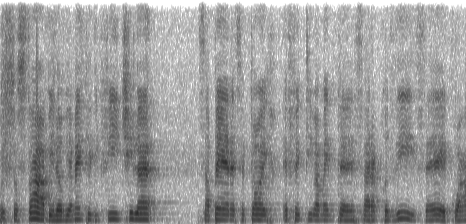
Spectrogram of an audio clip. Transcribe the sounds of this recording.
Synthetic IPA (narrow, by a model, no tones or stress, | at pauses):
kwḛst̪ost̪abileovːjament̪eɛd̪ːifːiːt͡ʃile | sapeːɾesepːɔjefːet̪ːivament̪esaɾakːozisekːwa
